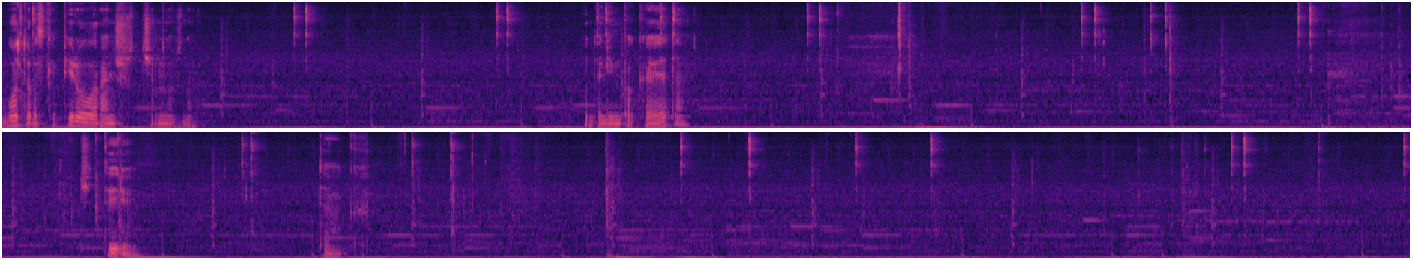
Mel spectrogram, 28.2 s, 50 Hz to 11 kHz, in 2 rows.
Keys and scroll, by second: 1.4 Escape, 9.1 Delete, 13.5 `, 13.7 Return, 13.8 `, 13.9 Return, 14.4 d, 14.9 Return, 20.0 F10, 25.6 Escape.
